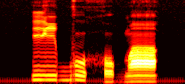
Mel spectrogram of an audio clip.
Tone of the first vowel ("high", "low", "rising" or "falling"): high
